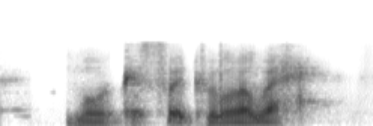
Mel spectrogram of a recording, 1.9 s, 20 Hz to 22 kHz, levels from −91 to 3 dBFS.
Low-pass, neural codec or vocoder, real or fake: 5.4 kHz; codec, 16 kHz, 0.5 kbps, X-Codec, HuBERT features, trained on general audio; fake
